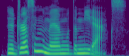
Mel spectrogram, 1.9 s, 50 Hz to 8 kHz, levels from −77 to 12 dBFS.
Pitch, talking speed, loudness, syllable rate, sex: 225 Hz, 245 wpm, -15 LUFS, 6.3 syllables/s, female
